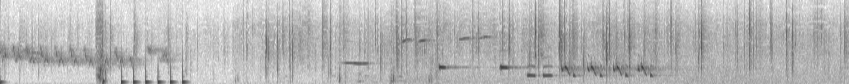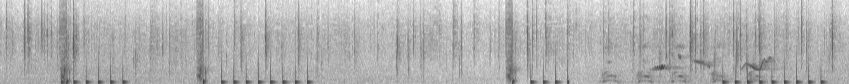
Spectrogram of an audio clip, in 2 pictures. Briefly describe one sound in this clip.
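Rapid bursts of quick, bubbly blips sound in short runs.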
